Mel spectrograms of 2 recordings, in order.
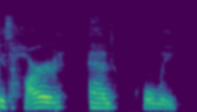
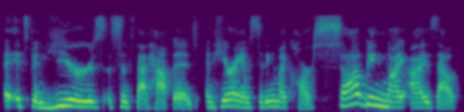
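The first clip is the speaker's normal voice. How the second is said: normal talking voice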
